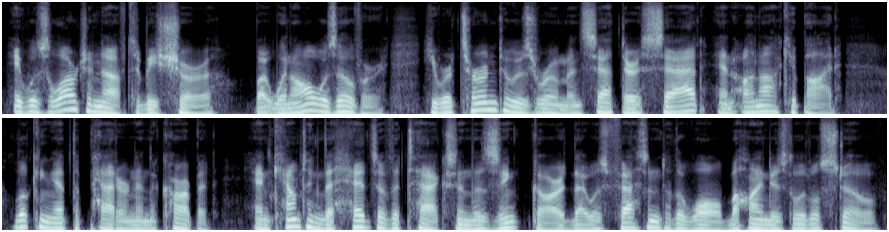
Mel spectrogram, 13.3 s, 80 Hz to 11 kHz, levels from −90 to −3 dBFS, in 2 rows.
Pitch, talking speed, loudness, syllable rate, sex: 110 Hz, 230 wpm, -18 LUFS, 5.7 syllables/s, male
